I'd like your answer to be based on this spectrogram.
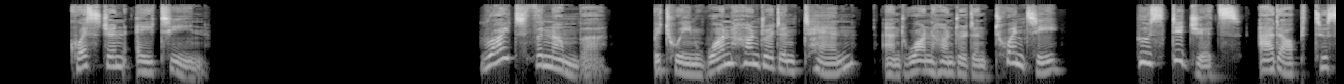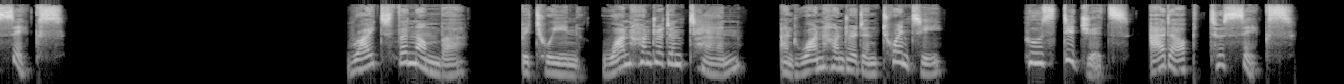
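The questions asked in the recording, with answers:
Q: Write the number between 110 and 120 whose digits add up to 6.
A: 114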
